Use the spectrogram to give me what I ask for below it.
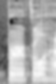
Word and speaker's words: Burgel: Burgel has a hard G.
